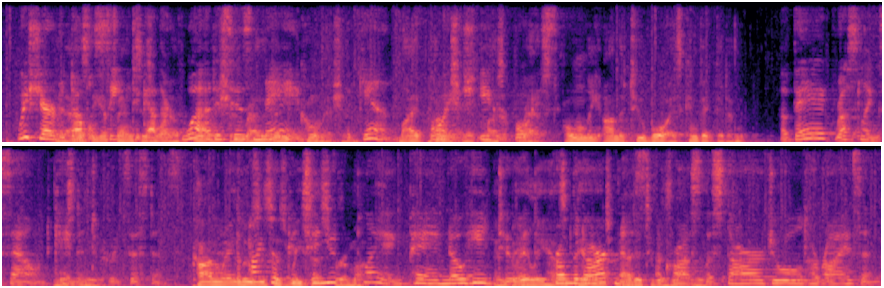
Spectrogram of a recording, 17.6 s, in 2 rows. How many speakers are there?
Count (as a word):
two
